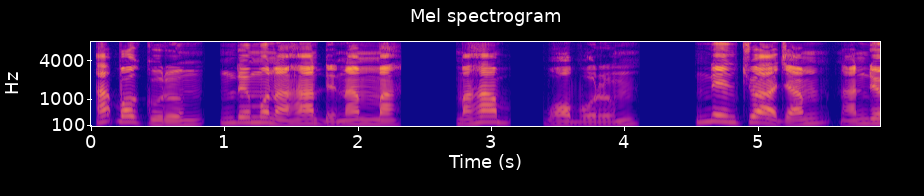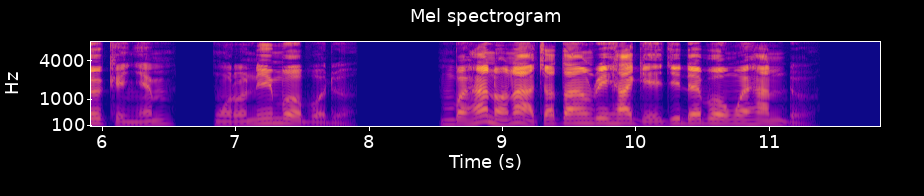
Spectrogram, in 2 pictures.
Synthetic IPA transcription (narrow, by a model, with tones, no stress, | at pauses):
a˦k͡pɔ˦ku˨ɾu˨m̩˦n̩˦dɪ˦mʊ˦na˨ɦa˦dɪ˨na˦m̩˦ma˦ | ma˨ɦa˦˨ | ɔ˨bʊ˨ɾʊ˨m̩˦ | n̩˦dɪ˦n̩˦t͡ʃʊ˦a˨d͡ʒa˨m̩˦na˨n̩˦dɪ˦o˦ke˨ɲe˨m̩˦ | ŋʷʊ˨ɾʊ˨ni˦me˦o˨bo̰˨do̰˨ | ŋ͡m̩˨ɡ͡be˨ɦa˦nɔ˨na˨a˨t͡ʃɔ˦t̬a˦n̩˦ɾi˦ɦa˦ɡe˨e˨d͡ʒi˦de˦bo˦ŋʷe˦ɦa˦n̩˦dʊ̰˨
